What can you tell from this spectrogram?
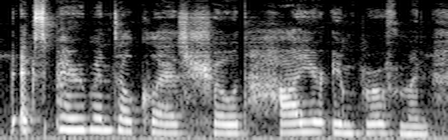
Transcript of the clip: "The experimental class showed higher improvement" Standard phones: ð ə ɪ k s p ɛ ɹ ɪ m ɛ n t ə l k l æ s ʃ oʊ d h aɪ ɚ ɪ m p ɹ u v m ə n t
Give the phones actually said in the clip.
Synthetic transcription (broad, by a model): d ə ɪ k s p ɛ ɹ ɪ m ɛ n t ə l k l æ s ʃ oʊ d h aɪ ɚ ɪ m p ɹ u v m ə n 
